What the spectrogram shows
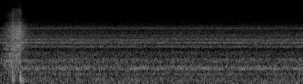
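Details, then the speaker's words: Philips DreamStation 1 CPAP after recalled foam removal, running full blast: a click, then a soft steady hiss with faint constant high tones and no rattle or grind; the blower runs quiet. Normal blower operation. "okay that's quiet all right well it still does something like that"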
